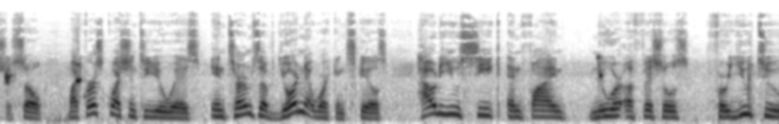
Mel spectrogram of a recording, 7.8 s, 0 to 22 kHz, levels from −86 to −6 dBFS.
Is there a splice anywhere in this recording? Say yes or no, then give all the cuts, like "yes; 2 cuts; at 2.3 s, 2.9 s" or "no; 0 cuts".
yes; 1 cut; at 2.1 s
